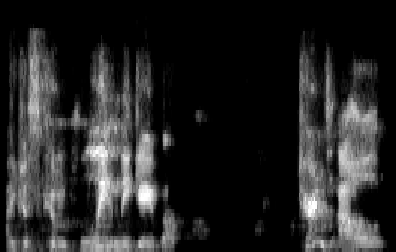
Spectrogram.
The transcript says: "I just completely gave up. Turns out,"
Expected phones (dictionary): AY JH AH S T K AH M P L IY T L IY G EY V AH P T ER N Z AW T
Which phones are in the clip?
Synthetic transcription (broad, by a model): AY JH AH S K AH M P L IY T L IY G EY V AH P T ER N Z AW T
